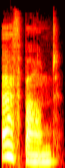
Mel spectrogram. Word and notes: earthbound: British English

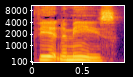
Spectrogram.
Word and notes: vietnamese: American English

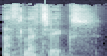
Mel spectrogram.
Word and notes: athletics: British English

